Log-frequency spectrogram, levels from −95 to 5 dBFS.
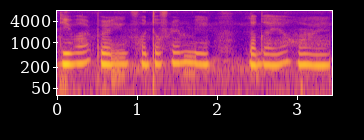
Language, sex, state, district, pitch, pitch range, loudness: Hindi, female, Arunachal Pradesh, Papum Pare, 245 Hz, 240-255 Hz, -19 LUFS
